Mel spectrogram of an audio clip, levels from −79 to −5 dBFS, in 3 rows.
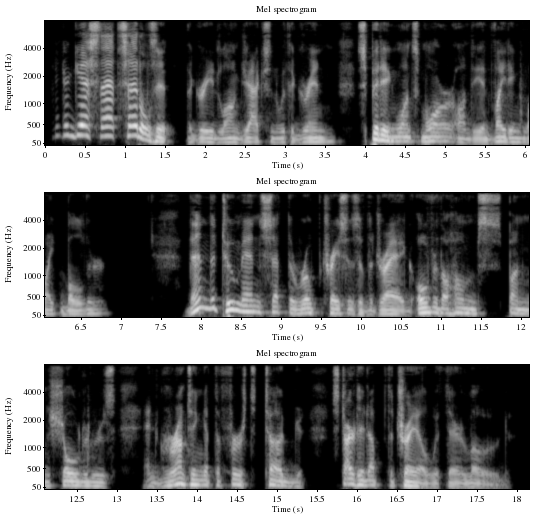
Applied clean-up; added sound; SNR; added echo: neural mask model DeepFilterNet 3.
